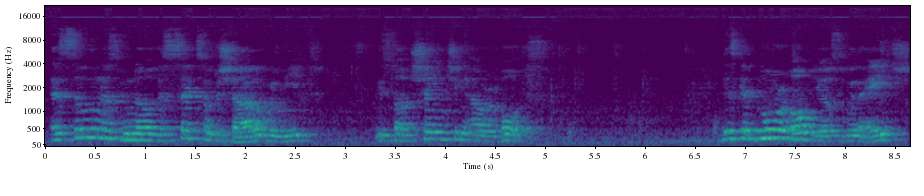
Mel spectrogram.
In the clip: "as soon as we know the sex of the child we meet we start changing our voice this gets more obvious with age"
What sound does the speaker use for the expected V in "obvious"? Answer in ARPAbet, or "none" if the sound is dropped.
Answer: V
